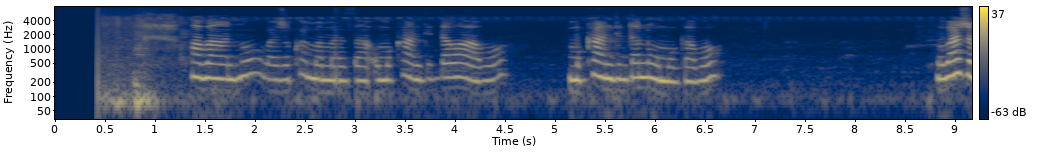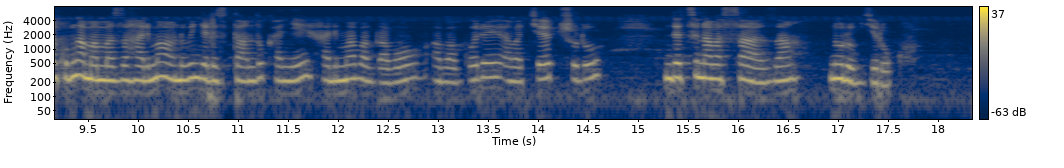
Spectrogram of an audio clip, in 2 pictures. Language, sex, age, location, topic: Kinyarwanda, female, 18-24, Huye, government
